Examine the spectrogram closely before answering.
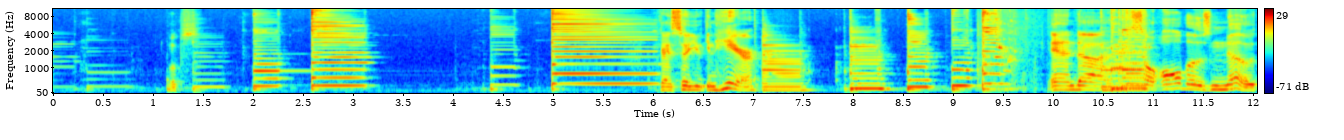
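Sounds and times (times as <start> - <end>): acoustic guitar picked notes: 0.0 - 11.4.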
